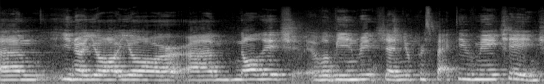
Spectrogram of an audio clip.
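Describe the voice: A woman with a fairly high pitch talks at a fairly slow pace, with audible room echo around her.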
